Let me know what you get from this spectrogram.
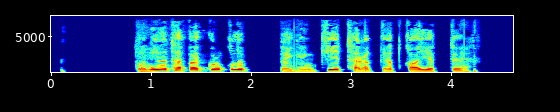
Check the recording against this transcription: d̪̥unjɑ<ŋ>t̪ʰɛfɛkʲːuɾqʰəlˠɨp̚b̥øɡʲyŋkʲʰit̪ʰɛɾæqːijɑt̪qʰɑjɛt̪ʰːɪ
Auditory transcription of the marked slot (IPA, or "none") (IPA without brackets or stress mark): none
